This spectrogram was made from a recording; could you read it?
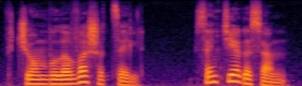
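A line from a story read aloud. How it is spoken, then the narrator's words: Quiet repetition. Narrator (Russian): тихо повторил Тори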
